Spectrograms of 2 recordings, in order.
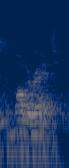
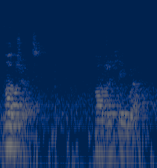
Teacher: The verb to moderate must keep three syllables always, to moderate, but the adjective moderate can compress to moderate, moderately well.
